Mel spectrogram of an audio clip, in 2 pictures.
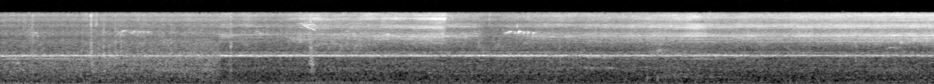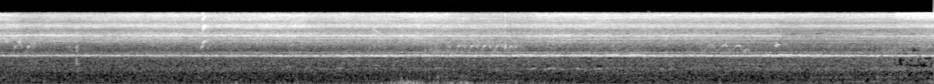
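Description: A cicada's steady, shrill buzzing drone, the male's call to attract a mate.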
